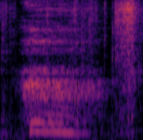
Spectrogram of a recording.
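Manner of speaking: long, soft intake of breath; real gasp of delight; moved gasp. Real, not acted. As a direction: gasp softly in wonder. Moved by a gift.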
